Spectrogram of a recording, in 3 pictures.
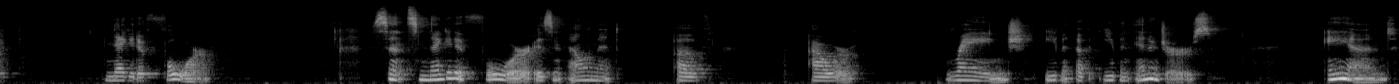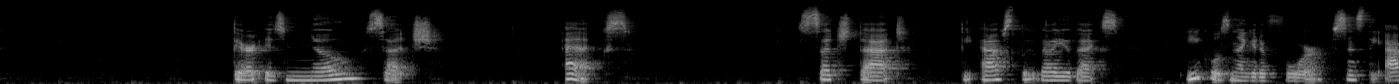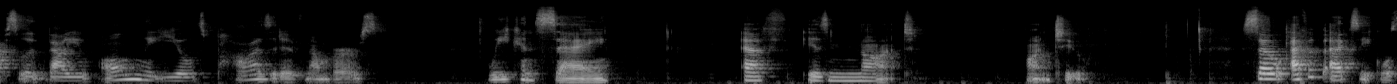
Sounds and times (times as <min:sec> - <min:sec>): Inside, small room: 0:00.0 - 0:41.9
Speech: 0:01.0 - 0:02.2, 0:03.8 - 0:06.2, 0:06.8 - 0:07.1, 0:08.1 - 0:08.6, 0:09.5 - 0:12.2, 0:13.3 - 0:14.0, 0:16.4 - 0:18.4, 0:19.6 - 0:20.4, 0:22.0 - 0:25.2, 0:25.8 - 0:31.8, 0:32.8 - 0:34.1, 0:35.4 - 0:37.2, 0:38.3 - 0:38.9, 0:40.4 - 0:41.9.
